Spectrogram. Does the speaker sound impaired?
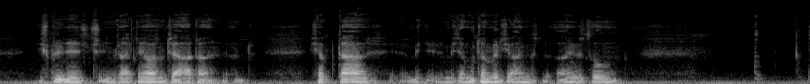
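Yes: Parkinson's disease; says speech, cognition and memory not affected by Parkinson.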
